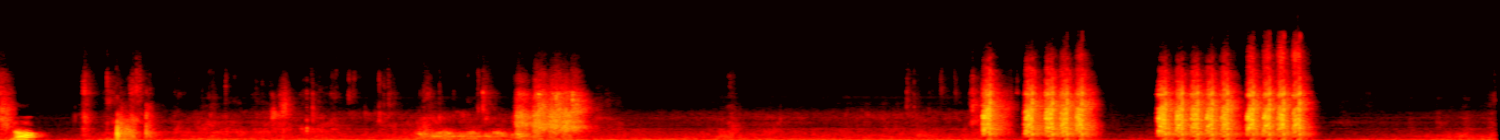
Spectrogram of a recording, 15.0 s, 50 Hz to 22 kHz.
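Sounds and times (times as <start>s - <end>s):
airsoft gun shots: 9.8s - 13.3s.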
